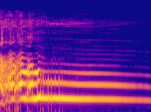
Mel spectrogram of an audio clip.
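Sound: wolf howling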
